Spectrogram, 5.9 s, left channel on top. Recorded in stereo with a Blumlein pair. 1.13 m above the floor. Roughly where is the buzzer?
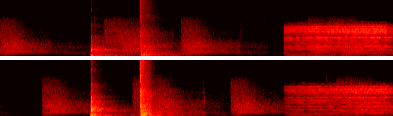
Ahead left.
